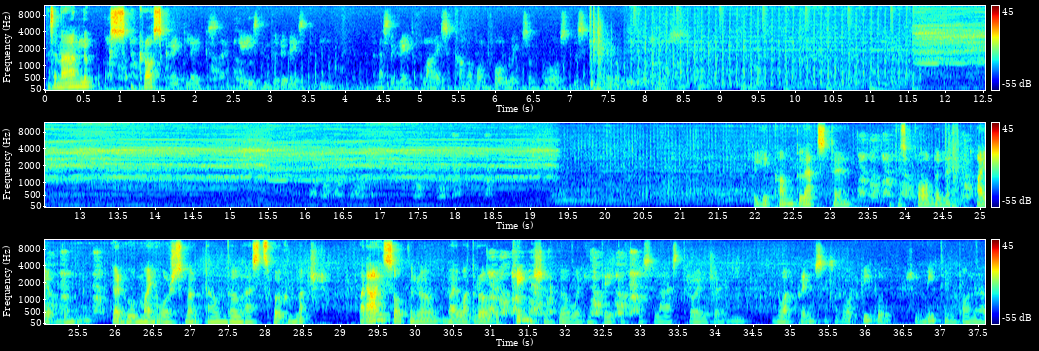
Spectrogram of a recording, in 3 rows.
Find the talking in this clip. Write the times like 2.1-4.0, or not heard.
0.0-8.6, 21.9-37.5.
